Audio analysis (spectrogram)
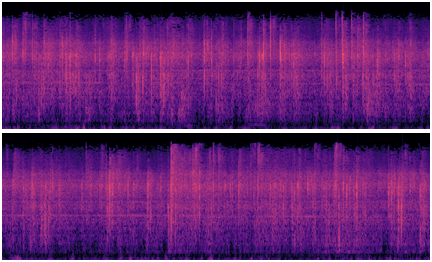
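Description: Wood burning in a large outdoor fire during firefighting, with dense continuous crackling and popping throughout, loud and close, with occasional sharp snaps.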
